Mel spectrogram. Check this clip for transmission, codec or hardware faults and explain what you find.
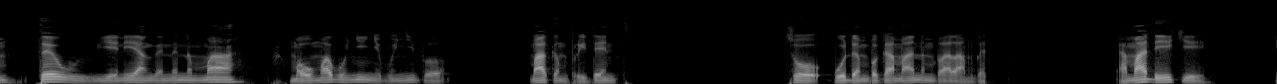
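Two codec-related faults run through the speech.

Throughout the clip, the sound is ringing and washy, with a hiss that swells and fades with the speech. This is likely WMA compression at a low rate, around 32 kbps. Long transform blocks smear quantisation noise over tens of milliseconds and strip weak components. Unlike broadband background noise, this hiss follows the signal's level.

Pre-echo occurs at 0.35–0.40 s, spreading about 44 ms, and at 7.83–7.87 s, about 38 ms. A sharp onset late in a transform block leaves the block's noise, sized for the loud part, to fill the quiet just before it. A brief hiss runs ahead of each attack and softens it. Unlike a click or dropout, the hiss comes before the attack, not after it.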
